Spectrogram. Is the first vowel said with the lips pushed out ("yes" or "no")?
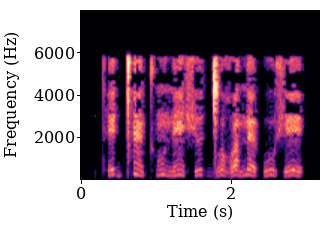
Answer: no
